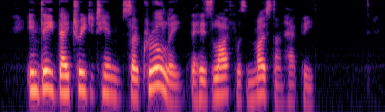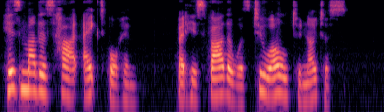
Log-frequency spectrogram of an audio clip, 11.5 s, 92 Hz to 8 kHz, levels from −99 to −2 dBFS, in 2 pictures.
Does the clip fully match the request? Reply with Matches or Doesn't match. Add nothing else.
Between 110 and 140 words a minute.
Matches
